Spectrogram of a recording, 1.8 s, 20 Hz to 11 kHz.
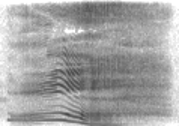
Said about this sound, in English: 10 little Jiffling eyes began to peep open, and they sat up, stretching and yawning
